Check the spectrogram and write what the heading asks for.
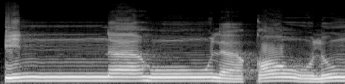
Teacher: tanwin UN bertemu Fa maka didengungkan dan disamarkan ya cara bacanya didengungkan dan disamarkan diberikan warna hukum tajwid adalah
